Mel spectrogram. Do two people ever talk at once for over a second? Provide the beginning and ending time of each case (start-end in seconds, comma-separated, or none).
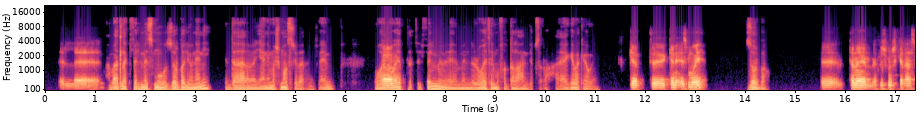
none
